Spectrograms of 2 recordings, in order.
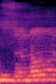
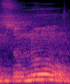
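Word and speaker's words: sūnu: Suno nahi Sunu. Sunu o Sunu. Yes, Sunu.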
